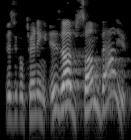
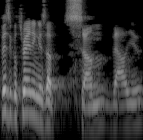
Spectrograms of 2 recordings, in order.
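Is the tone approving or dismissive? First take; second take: approving; dismissive. First: The tone plays up the value of training. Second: The tone plays down the value of training. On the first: Physical training matters a good deal. "you could also say it like this ... The inflection changes it altogether" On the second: Physical training matters only a little. "use that to say, so therefore let's diminish, you know, physical training, because it only says some"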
